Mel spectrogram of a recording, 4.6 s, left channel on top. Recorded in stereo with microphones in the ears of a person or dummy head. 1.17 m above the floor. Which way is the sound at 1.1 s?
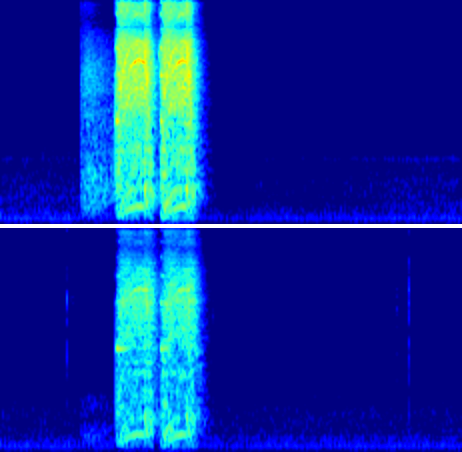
50° left (ahead or behind).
